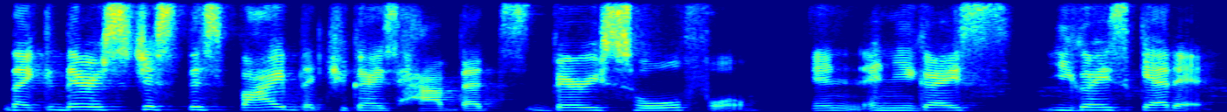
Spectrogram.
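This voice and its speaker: A woman's voice: fairly low pitch, steady tone, a little slow. An American woman in her forties hosting a podcast, talking casually and rambling, often restarting her sentences. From United States. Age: 40s. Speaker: podcast host.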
